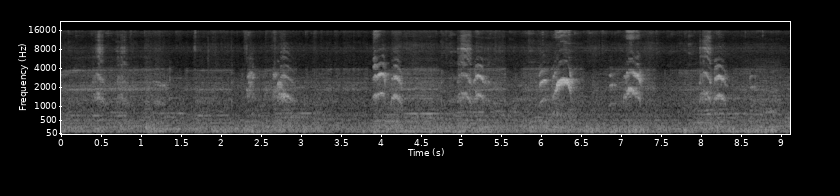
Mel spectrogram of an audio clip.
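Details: Cockatiels during their daily routine giving short harsh squawking calls, some rising then falling, about one per second in loose irregular bursts over a steady low background hum.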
